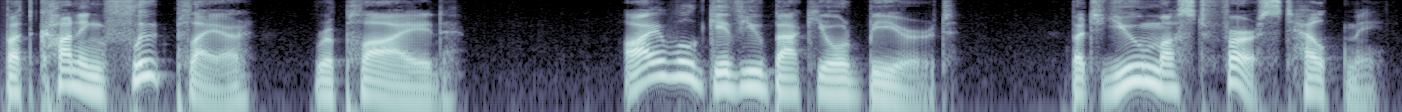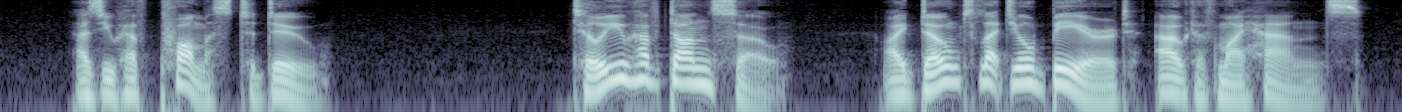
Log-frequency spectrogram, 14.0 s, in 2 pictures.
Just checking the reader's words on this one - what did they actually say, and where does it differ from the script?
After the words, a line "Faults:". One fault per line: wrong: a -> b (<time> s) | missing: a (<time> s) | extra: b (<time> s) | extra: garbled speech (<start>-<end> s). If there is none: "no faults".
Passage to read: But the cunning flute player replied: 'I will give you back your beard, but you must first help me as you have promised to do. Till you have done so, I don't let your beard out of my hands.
But cunning flute player replied: 'I will give you back your beard, but you must first help me as you have promised to do. Till you have done so, I don't let your beard out of my hands.
Faults:
missing: the (0.2 s)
